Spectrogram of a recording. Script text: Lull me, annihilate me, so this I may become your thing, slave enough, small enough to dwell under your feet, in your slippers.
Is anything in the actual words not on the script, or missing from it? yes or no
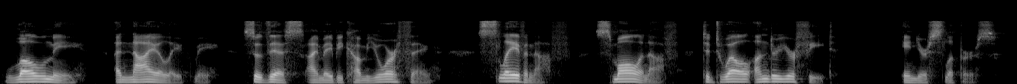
no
